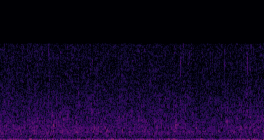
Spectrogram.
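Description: Steady broadband rushing of a cold river flowing at the end of a forest path in the horror adventure game Home, constant and unbroken with no voices.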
